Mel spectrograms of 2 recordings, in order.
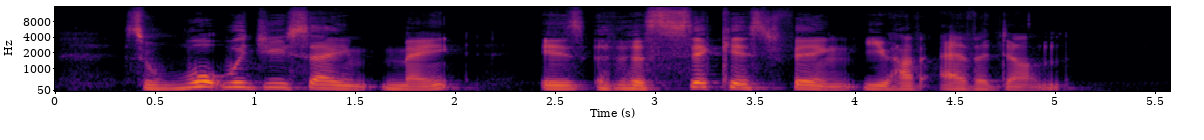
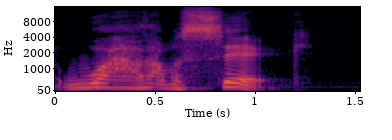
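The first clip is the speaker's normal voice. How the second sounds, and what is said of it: Impressed, enthusiastic tone. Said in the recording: “and you sound like you're impressed ... judging by my tone of voice”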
